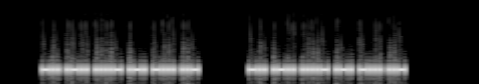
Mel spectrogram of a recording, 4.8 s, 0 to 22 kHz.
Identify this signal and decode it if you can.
Morse code, heard as a keyed tone, about 45 wpm, 700 Hz. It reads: DL4RBU DL4RBU
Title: DXCC-100 Call Signs - 6 Characters - Repeated 2x - 50wpm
